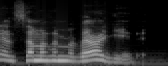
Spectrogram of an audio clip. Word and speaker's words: variegation: So I think, to Rachel's point, the trends, the variegated, am I saying that right? – Variegation. – Variegation. Okay.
